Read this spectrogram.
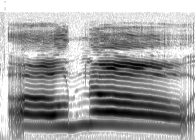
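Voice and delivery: high, loud drawn-out cry of alarm; imitated scream. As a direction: act out her scream down the phone. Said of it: "all of a sudden she screamed".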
